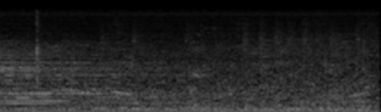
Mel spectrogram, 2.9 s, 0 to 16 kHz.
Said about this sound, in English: They play a train sound when they get to 2 strikes here. There's a Metro North station not all that far from the stadium. I guess that's why.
